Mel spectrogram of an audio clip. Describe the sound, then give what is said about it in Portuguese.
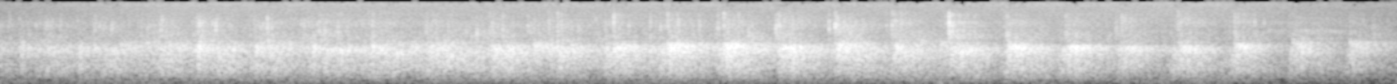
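Sustained applause from a large audience, a dense wash of many hands clapping at once, steady and fairly loud throughout with faint rhythmic surges, and no voices rising above it; the applause is a round of applause for the Lord. “Quero uma, uma salva de palmas para o Senhor.”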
